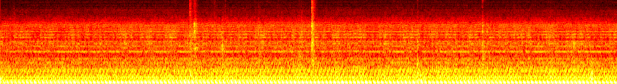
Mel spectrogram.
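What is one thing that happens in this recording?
A car engine idles with a steady, throbbing rumble close by.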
